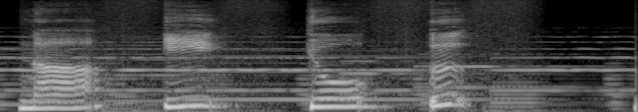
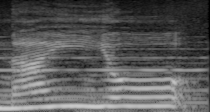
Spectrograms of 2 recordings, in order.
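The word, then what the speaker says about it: 内容: The next word is repeat after me. ないよう。内容。内容. Perfect. Yes. So, 内容 is content.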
